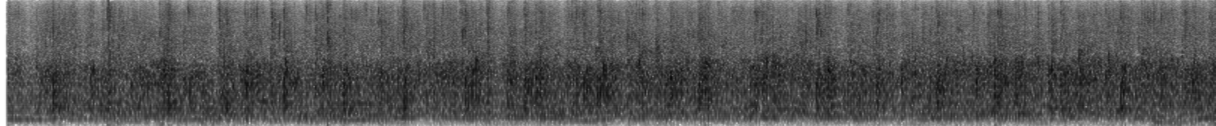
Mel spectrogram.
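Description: An audience claps steadily in a large room.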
